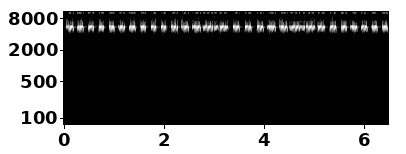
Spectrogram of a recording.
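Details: Two crickets keep up a brisk shrill chirping, short buzzy pulses a little over twice per second, a few stretched longer in the middle, clean background.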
